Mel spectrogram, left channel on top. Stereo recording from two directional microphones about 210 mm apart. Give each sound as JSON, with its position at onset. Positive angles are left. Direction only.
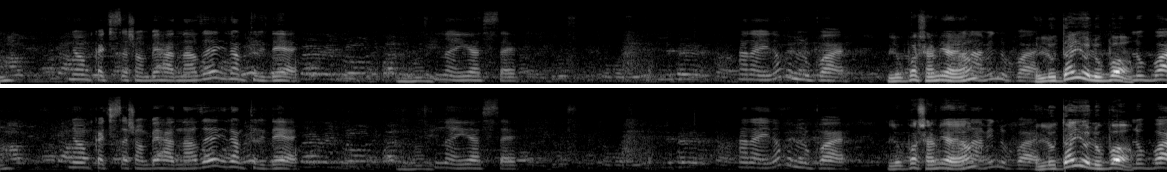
{"t": 0.7, "sound": "speech", "side_deg": -50}
{"t": 4.6, "sound": "speech", "side_deg": -40}
{"t": 7.3, "sound": "speech", "side_deg": -40}
{"t": 8.8, "sound": "speech", "side_deg": -15}
{"t": 9.7, "sound": "speech", "side_deg": -35}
